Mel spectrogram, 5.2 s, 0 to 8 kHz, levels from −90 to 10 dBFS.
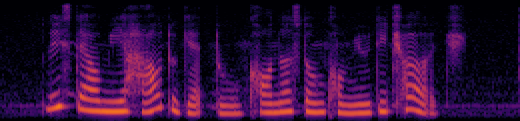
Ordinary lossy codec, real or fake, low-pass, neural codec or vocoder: none; real; 7.2 kHz; none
